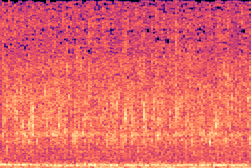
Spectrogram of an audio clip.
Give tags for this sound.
water; sound

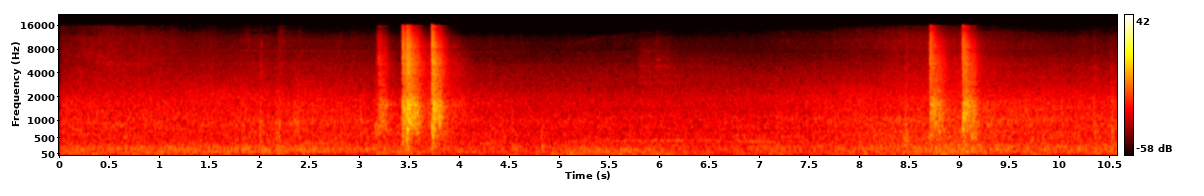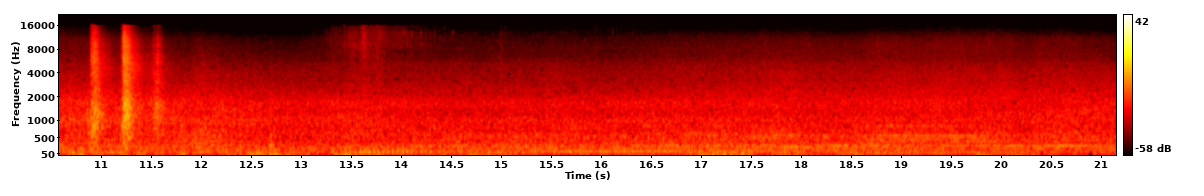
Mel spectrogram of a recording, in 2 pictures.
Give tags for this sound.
cars; field-recording; street; traffic; urban

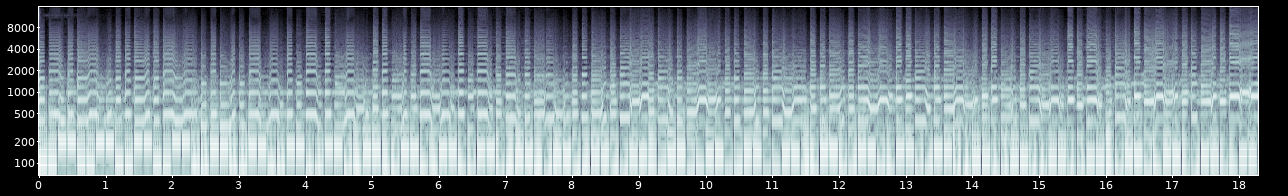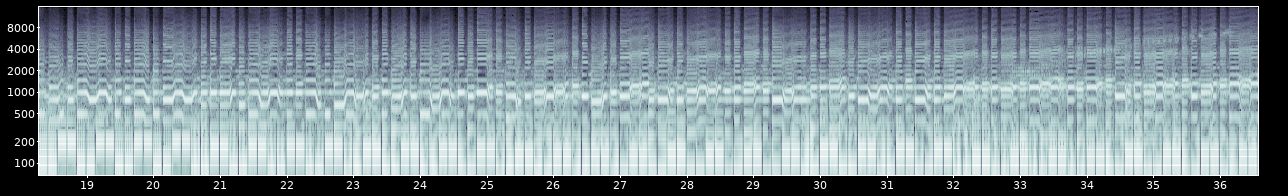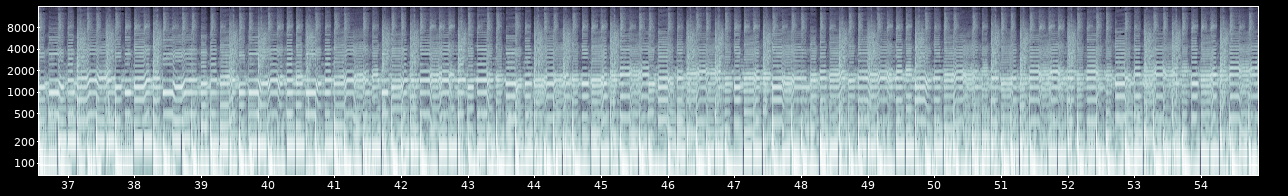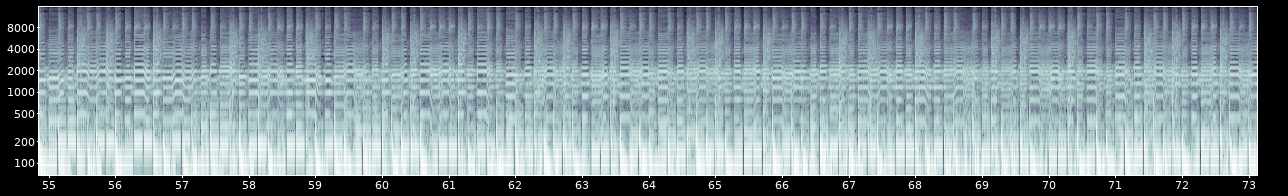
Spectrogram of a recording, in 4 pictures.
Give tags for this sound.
zebra; melody; synth; aleton

